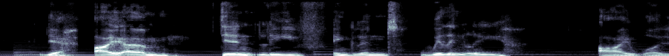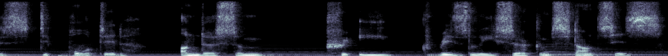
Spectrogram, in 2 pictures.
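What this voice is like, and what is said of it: English accent. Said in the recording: “Accent, whatnot.”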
